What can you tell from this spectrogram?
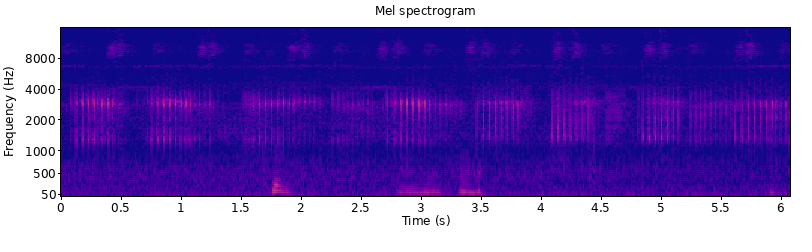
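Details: Rare Namie's frog, an Okinawa natural monument, heard on 31 July 2022 giving rhythmic grating croaks in close-spaced bursts, roughly two per second, with faint human voices mid-way.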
